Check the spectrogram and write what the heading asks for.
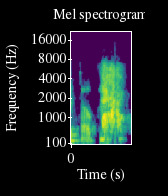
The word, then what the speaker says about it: Pope: I say to people, I'm like, hi, I'm Pope. And they're like, no, you're not. I'm like, I mean Pop, but it's really Pope.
